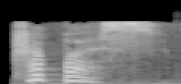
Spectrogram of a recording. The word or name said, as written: tropous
